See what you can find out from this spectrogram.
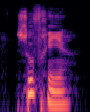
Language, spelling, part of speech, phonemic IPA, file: French, souffrir, verb, /su.fʁiʁ/, Fr-souffrir.ogg
- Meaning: 1. to suffer 2. to endure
